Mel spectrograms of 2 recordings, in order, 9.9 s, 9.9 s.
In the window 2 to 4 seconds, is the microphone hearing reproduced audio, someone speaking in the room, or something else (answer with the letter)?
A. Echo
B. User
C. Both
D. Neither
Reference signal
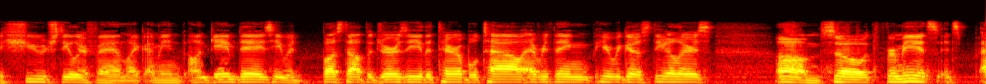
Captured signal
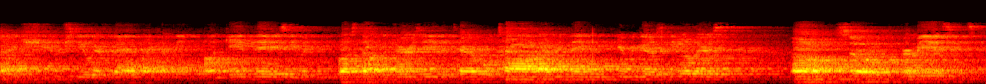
A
